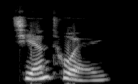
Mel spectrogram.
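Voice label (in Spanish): "前腿", chino mandarin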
